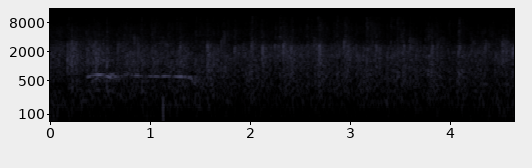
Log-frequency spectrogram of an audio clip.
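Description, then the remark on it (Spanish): An audience bursts into loud, sustained applause for Jesus, dense clapping filling the whole stretch at a steady level, with a faint tone briefly sounding early on. “Si usted lo cree, den un aplauso fuerte a Jesús.”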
